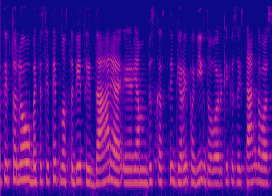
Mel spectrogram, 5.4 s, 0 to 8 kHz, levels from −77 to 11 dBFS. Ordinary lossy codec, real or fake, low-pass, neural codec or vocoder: Opus, 24 kbps; real; 7.2 kHz; none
